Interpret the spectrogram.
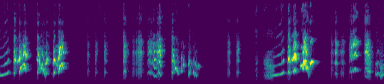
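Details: Busy warbling chatter from a happy cockatiel, harsh scratchy syllables and chirps in uneven clusters with short gaps, a few upward squeaky slides standing out.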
